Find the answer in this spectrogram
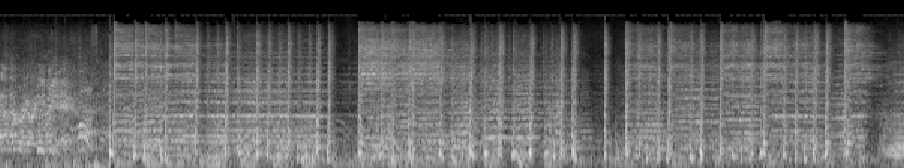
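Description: College marching band playing stand music, with drums and brass striking up about a second and a half in after a moment of talk. The music is driven by steady drum hits, with a couple of brief gaps.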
